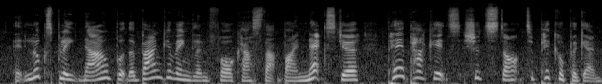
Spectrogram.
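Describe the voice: A woman's fairly bright voice with big pitch swings. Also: medium pitch for a woman, moderate pace.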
